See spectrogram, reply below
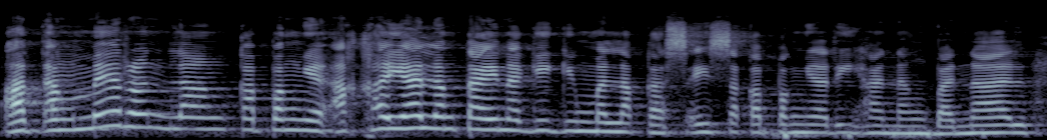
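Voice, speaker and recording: Bright-voiced Filipino woman preaching. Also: sits high, steady tone, normal speed. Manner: switches between Tagalog and English, repeating lines for the congregation; emphatic, rising to loud exhortations. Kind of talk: sermon.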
